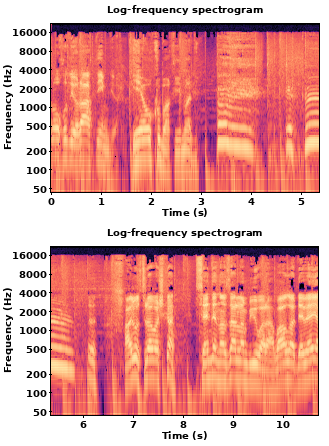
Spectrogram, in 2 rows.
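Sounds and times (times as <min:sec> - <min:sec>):
speech: 0:00.0 - 0:10.7
person yawning loudly: 0:03.3 - 0:06.4
shorter breathy vocal sounds and gasps: 0:03.3 - 0:06.8.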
